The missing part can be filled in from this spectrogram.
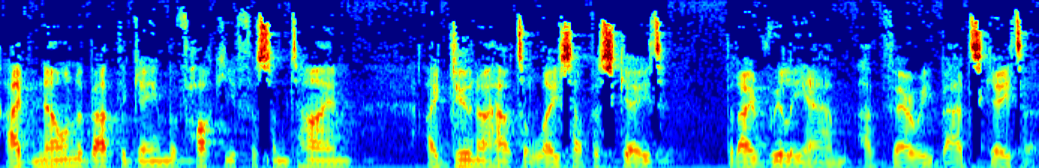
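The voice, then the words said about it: Noticeable non-Canadian accent. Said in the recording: “my voice and my accent gives away the game, and obviously I didn't grow up playing pond hockey in Flin Flon”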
